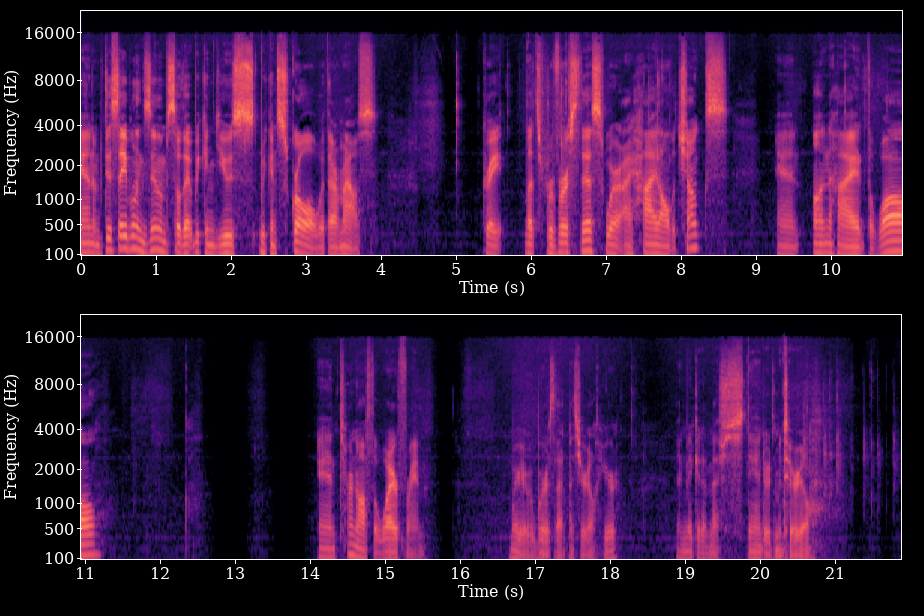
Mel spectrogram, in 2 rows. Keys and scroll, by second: 6.3 super+/, 7.6 super+s.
